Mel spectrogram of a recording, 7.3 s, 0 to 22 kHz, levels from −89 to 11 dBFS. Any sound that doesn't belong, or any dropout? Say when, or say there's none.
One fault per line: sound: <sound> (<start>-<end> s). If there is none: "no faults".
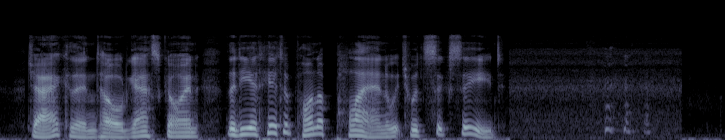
sound: laugh (5.9-6.7 s)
